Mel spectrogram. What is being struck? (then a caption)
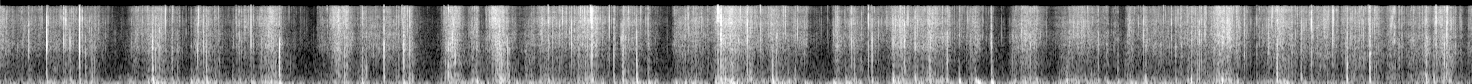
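Plastic bubble wrap. A small bunched piece of clear plastic bubble wrap is held low while long nails scratch and pinch it. The result is a dense, continuous run of bright crinkling and crackling, with many sharp little clicks and scratchy bursts that fade almost instantly.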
